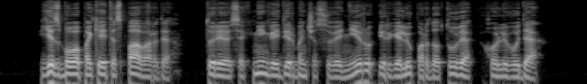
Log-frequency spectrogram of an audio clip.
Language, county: Lithuanian, Vilnius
